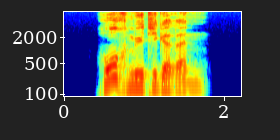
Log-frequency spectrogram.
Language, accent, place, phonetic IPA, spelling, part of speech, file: German, Germany, Berlin, [ˈhoːxˌmyːtɪɡəʁən], hochmütigeren, adjective, De-hochmütigeren.ogg
- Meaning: inflection of hochmütig: 1. strong genitive masculine/neuter singular comparative degree 2. weak/mixed genitive/dative all-gender singular comparative degree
